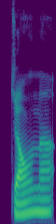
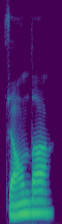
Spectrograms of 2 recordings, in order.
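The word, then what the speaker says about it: ਚਾਹੁੰਦਾ: explained this thing when we make da sound to like a na sound. You can watch that one. But anyway, either way, whatever you want to do, chahona or chahonda, all right?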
